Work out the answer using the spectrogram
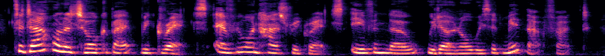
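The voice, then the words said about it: Husky, hoarse voice. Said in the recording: “apologize for my voice... I've had a really bad sinus infection, so I'm a little bit husky”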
